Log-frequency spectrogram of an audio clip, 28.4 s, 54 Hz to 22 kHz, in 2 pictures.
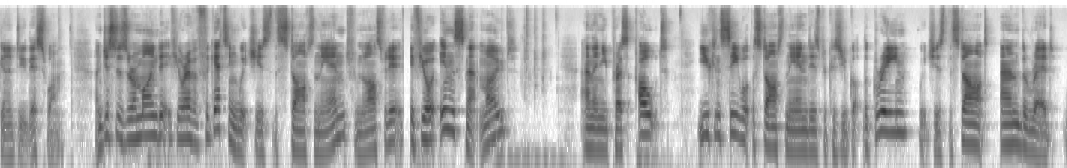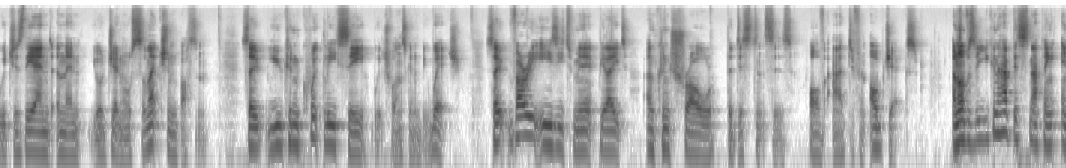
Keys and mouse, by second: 2.1 shift+middle drag, 7.0 ctrl+shift+v, 21.2-22.3 drag, 22.9 click, 23.6-24.6 drag, 25.6 middle click, 27.0 middle click, 27.8 shift+middle click.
